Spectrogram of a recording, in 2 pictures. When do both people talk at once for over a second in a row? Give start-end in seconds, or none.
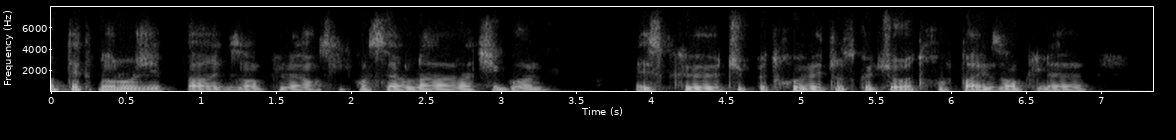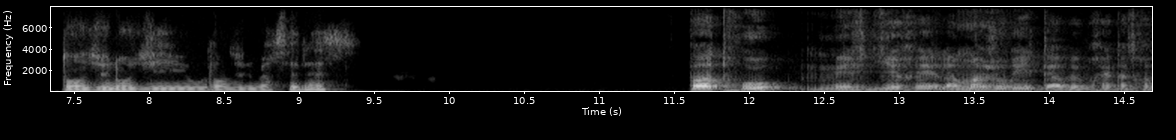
none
